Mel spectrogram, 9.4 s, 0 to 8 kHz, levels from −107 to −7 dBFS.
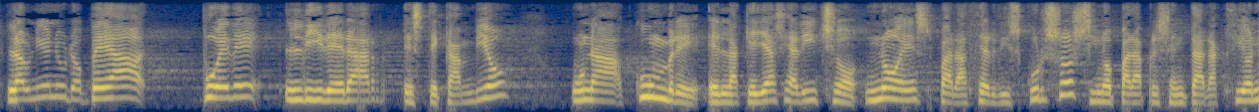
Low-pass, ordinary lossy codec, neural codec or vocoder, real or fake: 7.2 kHz; none; none; real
